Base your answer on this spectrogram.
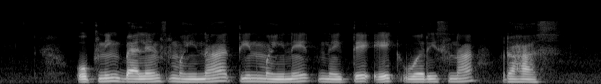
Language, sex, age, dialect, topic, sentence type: Marathi, male, 18-24, Northern Konkan, banking, statement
